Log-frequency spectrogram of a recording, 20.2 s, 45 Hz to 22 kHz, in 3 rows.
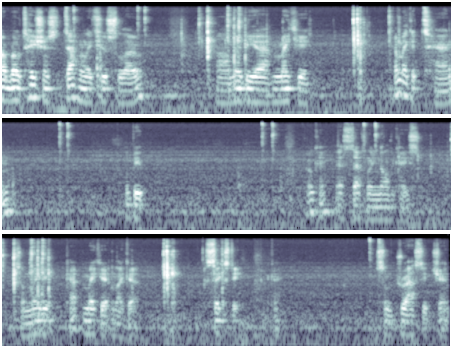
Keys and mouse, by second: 2.1-5.9 drag, 3.7 BackSpace, 7.7 click, 10.7 click, 12.1-16.8 drag, 14.2 BackSpace.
